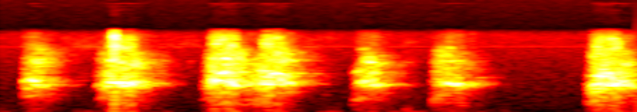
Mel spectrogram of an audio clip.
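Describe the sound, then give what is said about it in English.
A dog barks repeatedly in short, loud bursts, about seven barks in quick irregular succession with a brief pause before the last one, with no one talking. “Dogs are acting crazy.”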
